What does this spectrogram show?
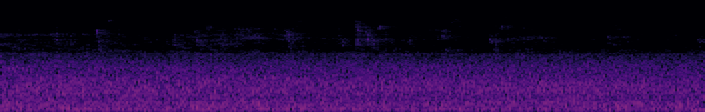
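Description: Small birds chirping, many short high chirps again and again, over a steady low background hum of the street.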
